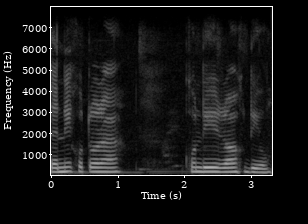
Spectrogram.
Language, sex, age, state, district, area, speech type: Assamese, female, 45-60, Assam, Dhemaji, rural, spontaneous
